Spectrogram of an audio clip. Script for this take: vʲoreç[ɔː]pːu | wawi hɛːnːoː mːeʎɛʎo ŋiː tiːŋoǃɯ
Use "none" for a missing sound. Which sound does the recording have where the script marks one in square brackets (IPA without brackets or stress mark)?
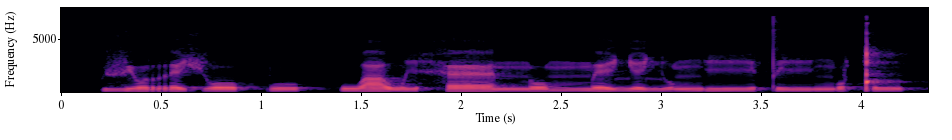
oː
